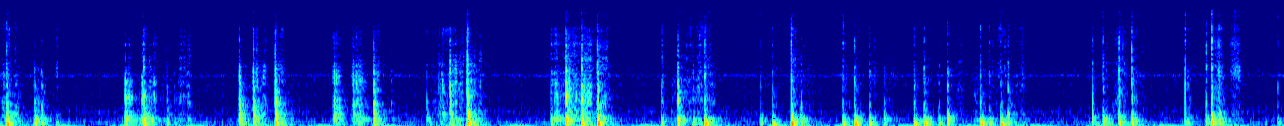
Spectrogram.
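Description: Fingertips on one hand tap fast on the lid of a large, hollow black Adidas cardboard shoe box, and fingernails scratch across it. Bursts of quick, dull, low hollow thumps come in clusters with very short decay, mixed with faint scratching in the quiet gaps between.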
